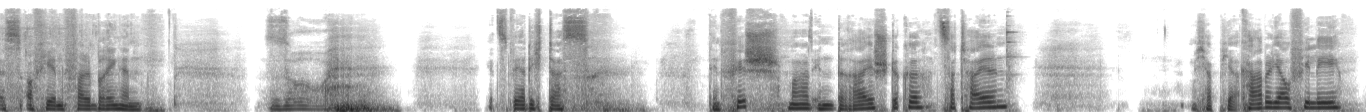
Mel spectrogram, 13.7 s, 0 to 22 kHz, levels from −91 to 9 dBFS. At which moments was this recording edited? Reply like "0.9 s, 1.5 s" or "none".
8.1 s, 12.4 s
